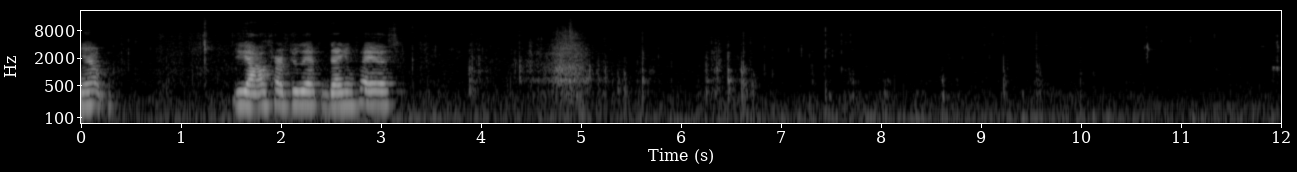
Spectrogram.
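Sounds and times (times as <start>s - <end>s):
person chewing food: 6.8s - 12.0s
wet mouth clicks: 10.6s - 12.0s.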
